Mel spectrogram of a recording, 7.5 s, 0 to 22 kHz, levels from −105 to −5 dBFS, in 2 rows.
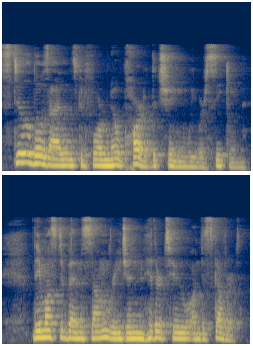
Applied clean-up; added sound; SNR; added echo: none; none; none; reverberation time 0.5 s.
